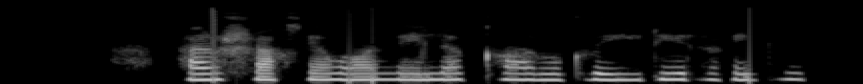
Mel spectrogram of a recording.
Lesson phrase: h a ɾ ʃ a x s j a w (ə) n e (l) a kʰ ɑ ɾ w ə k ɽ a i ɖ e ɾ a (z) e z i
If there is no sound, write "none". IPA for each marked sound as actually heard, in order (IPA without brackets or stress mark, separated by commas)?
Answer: ɑ, l, ɣ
